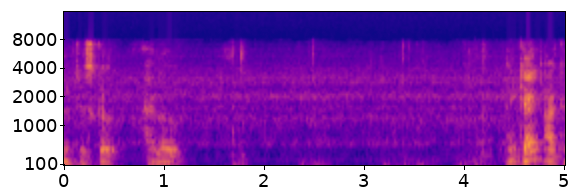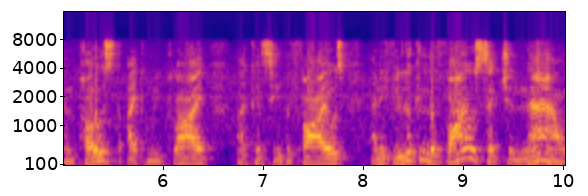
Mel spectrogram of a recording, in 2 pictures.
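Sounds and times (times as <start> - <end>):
faint keyboard keystrokes: 1.6 - 4.4.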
